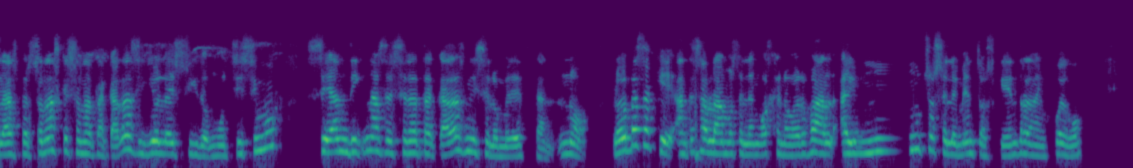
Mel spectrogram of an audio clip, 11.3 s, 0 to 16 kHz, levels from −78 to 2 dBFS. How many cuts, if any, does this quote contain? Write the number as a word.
zero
